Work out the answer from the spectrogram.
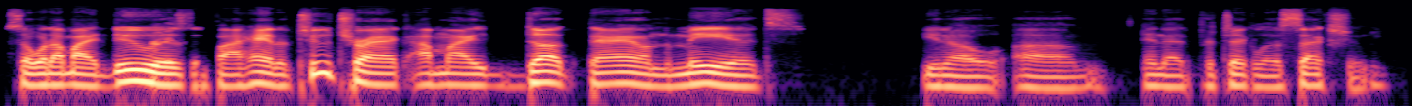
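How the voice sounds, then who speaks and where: A man with a nasal, somewhat low voice guides a student through audio mixing on a video call. He talks in an easygoing, encouraging way, often repeating words. The sound is dry and close, with no room echo. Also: fairly even intonation, moderate pace. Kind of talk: casual one-on-one tutoring on a video call.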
